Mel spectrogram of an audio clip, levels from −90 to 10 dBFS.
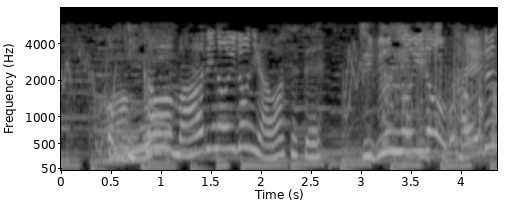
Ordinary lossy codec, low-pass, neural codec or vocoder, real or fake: MP3, 24 kbps; 7.2 kHz; none; real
